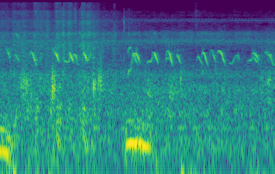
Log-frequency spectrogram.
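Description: Chicks peep in quick high chirps while a mother hen gives a low cluck, all faint and close together in a quiet coop.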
